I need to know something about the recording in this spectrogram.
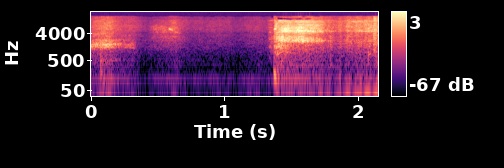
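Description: Quiet room tone from a studio microphone channel: near silence at first, then from about halfway a faint hiss with a low steady hum.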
